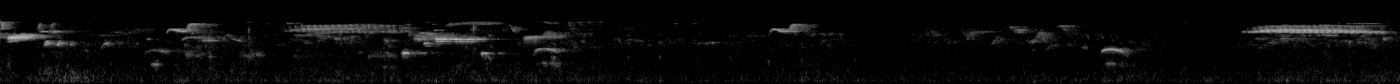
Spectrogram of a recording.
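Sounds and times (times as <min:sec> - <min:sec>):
songbirds chirping: 0:00.0 - 0:14.0
loud high bird trill: 0:01.4 - 0:06.6.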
